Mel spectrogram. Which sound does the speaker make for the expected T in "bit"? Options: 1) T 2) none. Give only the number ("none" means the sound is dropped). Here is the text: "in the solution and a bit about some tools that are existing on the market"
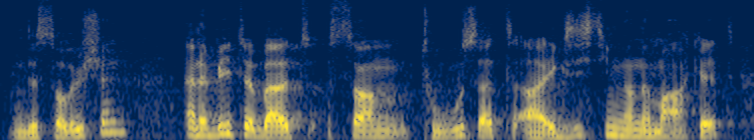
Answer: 1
